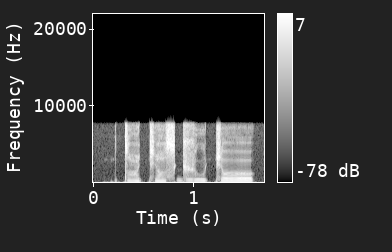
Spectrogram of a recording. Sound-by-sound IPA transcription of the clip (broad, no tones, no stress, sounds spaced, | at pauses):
tˤ e̤ c i̤ sˤ d͡ʒ ṳ c ɤ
